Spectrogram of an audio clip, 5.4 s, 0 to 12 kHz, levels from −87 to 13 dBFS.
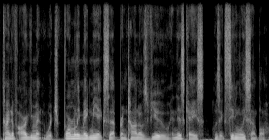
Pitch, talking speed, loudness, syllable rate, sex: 125 Hz, 190 wpm, -18 LUFS, 5.7 syllables/s, male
